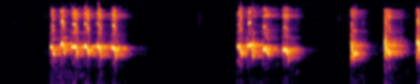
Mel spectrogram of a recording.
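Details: Oriental magpie-robin female in breeding condition calls the male with quick buzzy chattering bursts of rapid scratchy notes, followed by three separate harsh rasps.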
